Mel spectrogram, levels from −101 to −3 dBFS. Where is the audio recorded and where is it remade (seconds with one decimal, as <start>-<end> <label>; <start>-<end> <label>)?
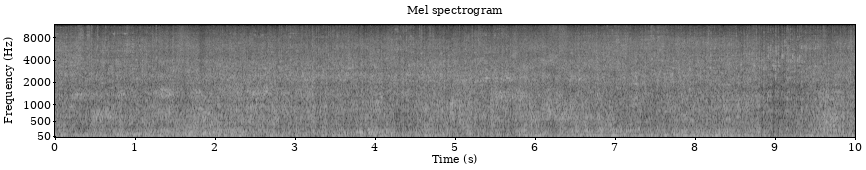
0.0-1.3 recorded; 1.3-1.9 remade; 1.9-5.7 recorded; 5.7-6.4 remade; 6.4-10.0 recorded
